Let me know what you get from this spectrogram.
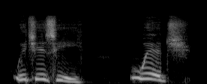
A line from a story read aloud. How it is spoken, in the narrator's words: asked Petya in a tearful voice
